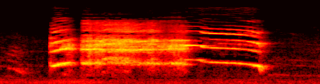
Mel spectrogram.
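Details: Rooster recorded by chance in Tabulahan, Mamasa regency, crowing once: a short rough opening note, then a long loud harsh middle section ending in a clearer, slightly falling drawn-out tone.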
